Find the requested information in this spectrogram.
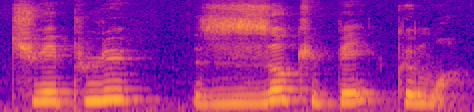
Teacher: Et il y a une exception dans l'exception. Si l'adjectif ou l'adverbe qu'il y a après plus commence par une voyelle, il y a une liaison.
